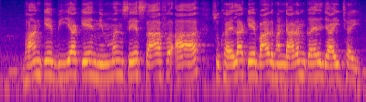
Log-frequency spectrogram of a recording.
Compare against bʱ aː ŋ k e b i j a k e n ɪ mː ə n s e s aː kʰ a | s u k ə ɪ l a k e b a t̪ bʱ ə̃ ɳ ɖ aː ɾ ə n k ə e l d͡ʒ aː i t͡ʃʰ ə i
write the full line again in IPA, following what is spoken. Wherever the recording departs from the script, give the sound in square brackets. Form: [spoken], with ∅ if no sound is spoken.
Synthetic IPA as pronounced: bʱ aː ŋ k e b i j a k e n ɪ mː ə n s e s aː [pʰ] a | s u [kʰ] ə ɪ l a k e b a [d̪] bʱ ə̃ ɳ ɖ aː ɾ ə n k ə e l d͡ʒ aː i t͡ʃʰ ə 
